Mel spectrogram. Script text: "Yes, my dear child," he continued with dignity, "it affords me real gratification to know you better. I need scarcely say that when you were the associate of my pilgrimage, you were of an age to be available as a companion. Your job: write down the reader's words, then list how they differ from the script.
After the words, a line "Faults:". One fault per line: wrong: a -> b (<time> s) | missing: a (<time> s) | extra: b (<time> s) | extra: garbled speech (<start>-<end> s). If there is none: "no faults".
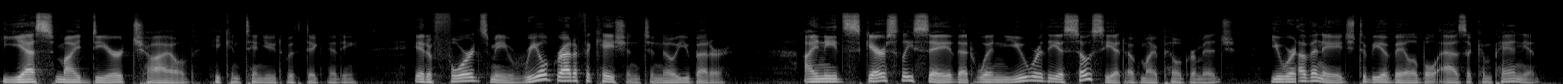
"Yes, my dear child," he continued with dignity, "it affords me real gratification to know you better. I need scarcely say that when you were the associate of my pilgrimage, you were of an age to be available as a companion.
Faults:
no faults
